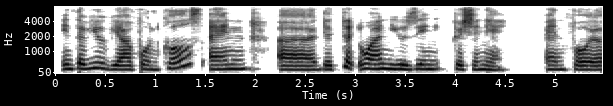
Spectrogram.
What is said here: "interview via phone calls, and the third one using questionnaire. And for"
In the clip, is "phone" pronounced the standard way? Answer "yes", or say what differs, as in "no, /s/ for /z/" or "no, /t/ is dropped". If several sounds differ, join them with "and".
yes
